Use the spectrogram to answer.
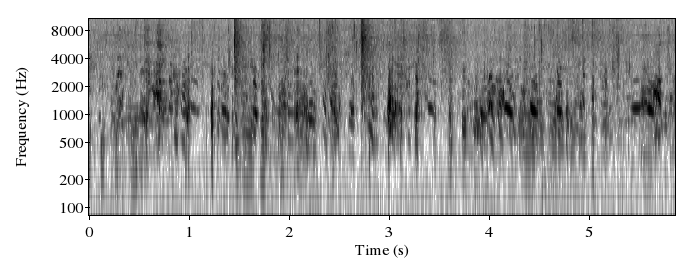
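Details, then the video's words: Hens clucking together, a continuous chatter of short clucks and soft trills from several birds, with occasional sharp clicks. "Chicken Sounds Noises Hens Clucking Roosters Crowing"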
